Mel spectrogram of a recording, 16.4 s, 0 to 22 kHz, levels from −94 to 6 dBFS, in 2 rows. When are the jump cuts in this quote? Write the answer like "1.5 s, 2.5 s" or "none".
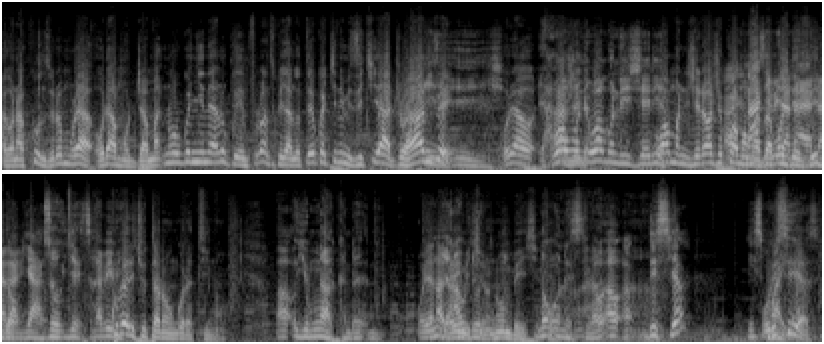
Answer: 8.6 s

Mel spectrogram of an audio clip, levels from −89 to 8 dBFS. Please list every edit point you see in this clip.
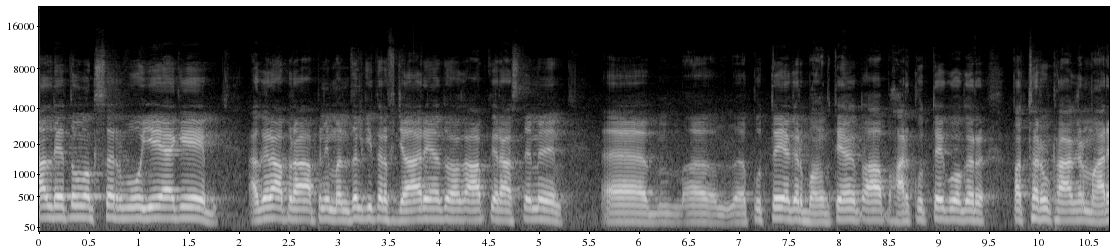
none

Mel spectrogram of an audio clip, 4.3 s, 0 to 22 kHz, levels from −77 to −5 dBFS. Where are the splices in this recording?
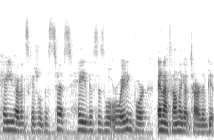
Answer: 3.0 s

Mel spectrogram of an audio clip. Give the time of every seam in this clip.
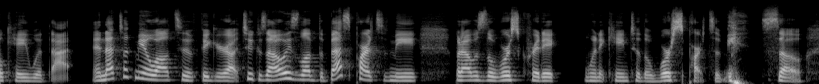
none

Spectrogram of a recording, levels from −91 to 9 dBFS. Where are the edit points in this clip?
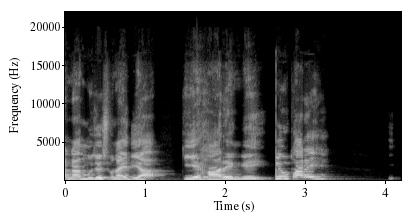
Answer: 2.6 s

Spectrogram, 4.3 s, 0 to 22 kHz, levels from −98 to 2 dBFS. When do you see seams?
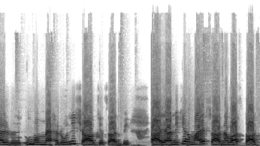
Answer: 2.4 s

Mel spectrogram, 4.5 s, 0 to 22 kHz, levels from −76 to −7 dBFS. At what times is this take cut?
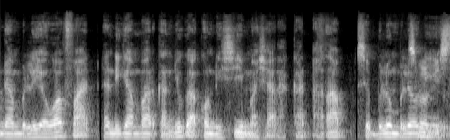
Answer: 0.9 s, 3.6 s

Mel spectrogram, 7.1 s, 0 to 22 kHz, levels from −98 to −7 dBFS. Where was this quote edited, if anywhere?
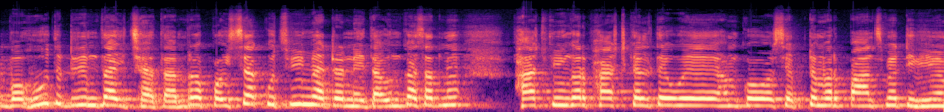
none

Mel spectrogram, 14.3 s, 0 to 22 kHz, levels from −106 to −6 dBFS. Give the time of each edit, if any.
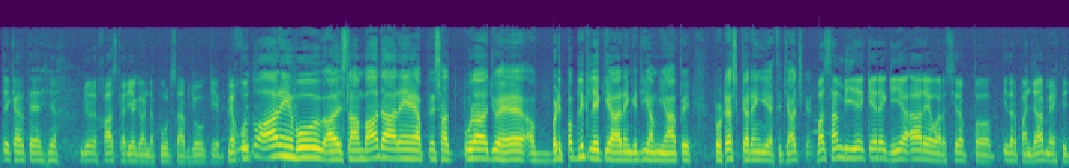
2.9 s, 10.7 s

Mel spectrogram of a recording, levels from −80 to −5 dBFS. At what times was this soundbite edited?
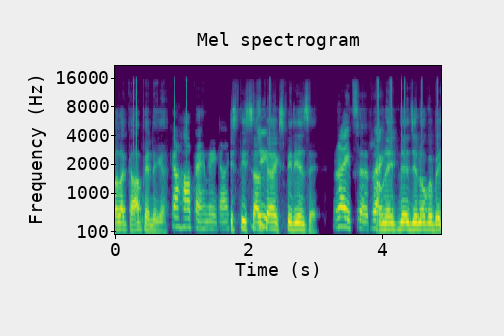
1.8 s

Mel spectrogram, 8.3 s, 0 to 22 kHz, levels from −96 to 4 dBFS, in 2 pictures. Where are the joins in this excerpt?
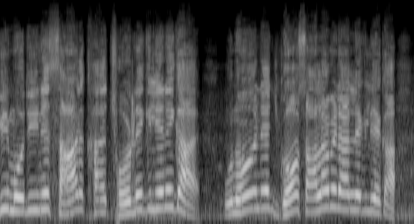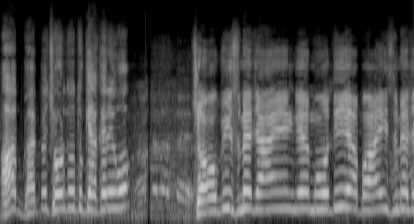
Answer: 5.6 s

